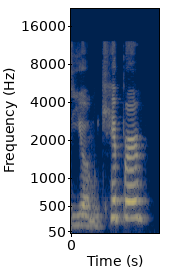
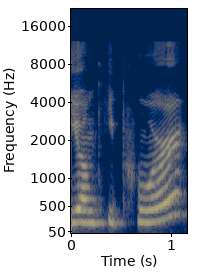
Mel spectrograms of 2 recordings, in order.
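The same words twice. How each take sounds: First: It is said the older Ashkenazi American way. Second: It is said the modern Israeli Hebrew way. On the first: This is the older traditional American pronunciation. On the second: This follows modern Israeli norms. "switched to ... as a response to modern Hebrew becoming the norm"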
